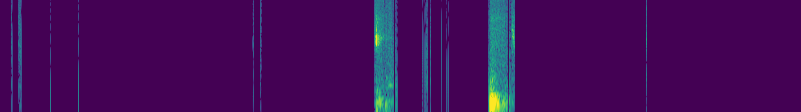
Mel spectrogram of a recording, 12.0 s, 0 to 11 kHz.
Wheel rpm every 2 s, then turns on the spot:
0, 0, 0, 0, 0, 0.
none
